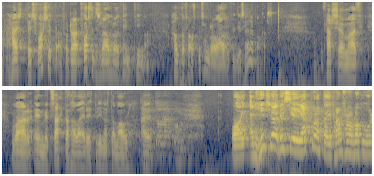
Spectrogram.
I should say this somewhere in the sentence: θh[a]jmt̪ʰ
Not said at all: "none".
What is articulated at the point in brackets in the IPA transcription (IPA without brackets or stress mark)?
e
